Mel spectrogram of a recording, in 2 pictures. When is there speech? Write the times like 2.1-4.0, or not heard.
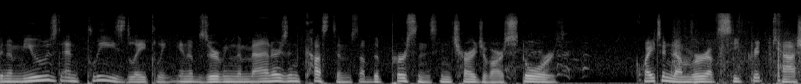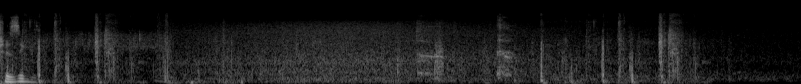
0.0-8.4.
